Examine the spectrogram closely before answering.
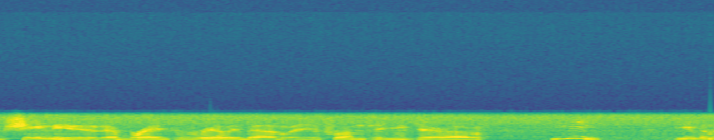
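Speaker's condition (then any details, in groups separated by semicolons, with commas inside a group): ALS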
